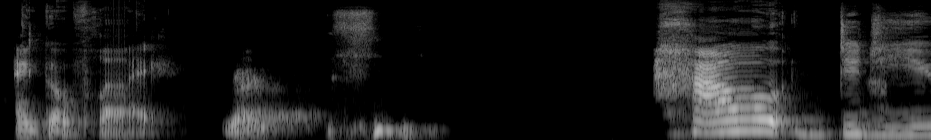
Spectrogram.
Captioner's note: chuckles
